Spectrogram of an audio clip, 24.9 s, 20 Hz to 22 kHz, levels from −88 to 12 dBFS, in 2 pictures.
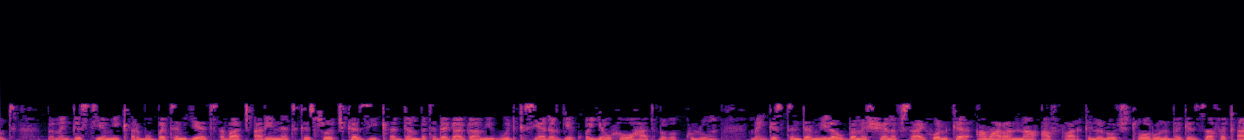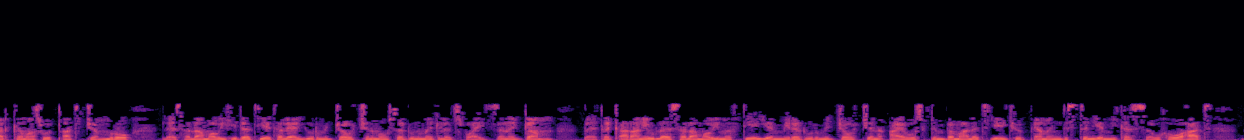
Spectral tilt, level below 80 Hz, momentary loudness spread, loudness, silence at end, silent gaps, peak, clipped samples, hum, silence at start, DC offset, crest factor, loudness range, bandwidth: -5 dB/octave; -48 dBFS; 6 LU; -26 LUFS; 0.05 s; none; -12 dBFS; under 0.1%; none; 0 s; under 0.1%; 14 dB; 2 LU; 6 kHz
